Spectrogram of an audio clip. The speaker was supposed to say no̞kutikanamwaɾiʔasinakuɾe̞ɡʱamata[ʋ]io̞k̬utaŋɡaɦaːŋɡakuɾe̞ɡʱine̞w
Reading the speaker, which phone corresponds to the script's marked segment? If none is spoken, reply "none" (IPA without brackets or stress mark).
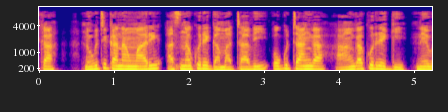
ʋ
